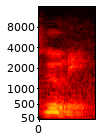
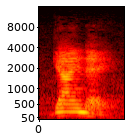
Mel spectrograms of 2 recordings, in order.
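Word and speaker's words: γυνή: And if you pronounce Greek wrong, it's Guni, but that's not right. That's Greek. That's German for Greek. German pronunciation of Greek, not the Greek. Gyne.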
